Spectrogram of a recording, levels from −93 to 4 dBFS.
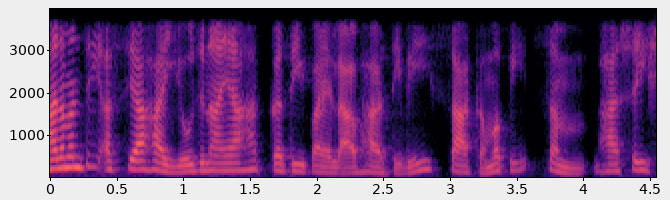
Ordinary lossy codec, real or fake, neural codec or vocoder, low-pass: none; fake; codec, 16 kHz, about 1 kbps, DyCAST, with the encoder's durations; 3.6 kHz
